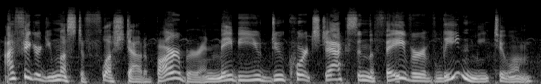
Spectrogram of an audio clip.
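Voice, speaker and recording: A woman's voice: lowish voice, very animated, fairly quick. A woman reading an audiobook, voicing a talkative, eccentric male gold miner with a drawling frontier dialect. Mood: genial. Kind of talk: audiobook character voice.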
